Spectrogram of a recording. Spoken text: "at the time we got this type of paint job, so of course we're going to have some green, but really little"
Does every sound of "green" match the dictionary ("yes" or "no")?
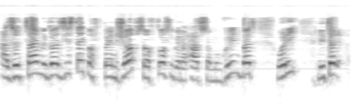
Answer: yes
